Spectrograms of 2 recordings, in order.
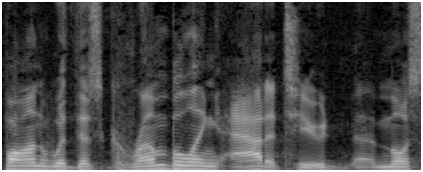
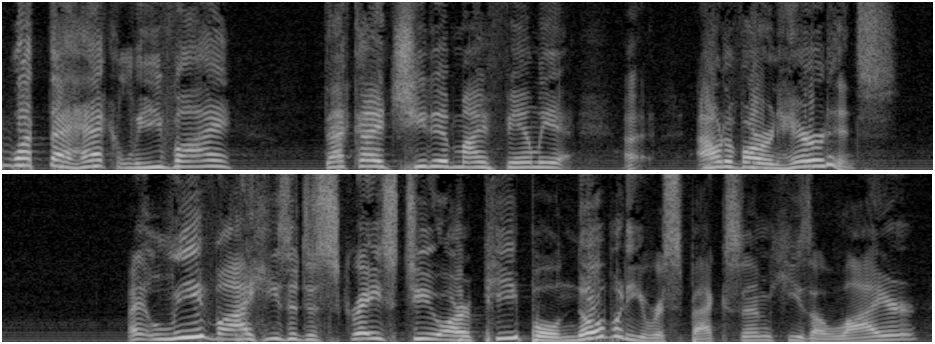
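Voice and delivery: higher, indignant crowd voice, half-acted; grumbling crowd; 9 semitones higher than usual. Pastor voicing the crowd grumbling at Levi, mildly indignant. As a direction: play the resentful crowd muttering about Levi, lightly. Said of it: "I can only imagine what they were saying".

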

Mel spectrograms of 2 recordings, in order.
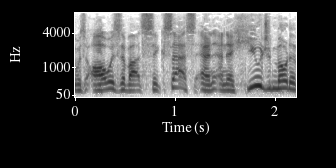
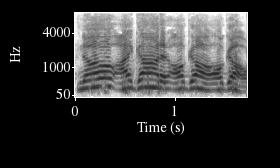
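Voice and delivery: insistent brush-off; 4 semitones higher, 6 dB louder than usual. Retold or imitated. Brushing off wife at the door.

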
